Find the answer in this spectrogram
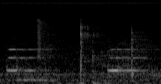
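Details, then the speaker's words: Simulated patient monitor on a teaching mannequin: two steady electronic beeps about a second apart, tracking a heart rate near 60, patient monitor heart rate beep. "지금 들리는 소리가 있는데 이 소리는 심장 소리인데요. 환자 모니터라고 얘기하죠. 환자 모니터를 통해서 체험을 하는 겁니다."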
